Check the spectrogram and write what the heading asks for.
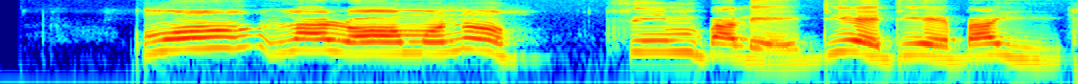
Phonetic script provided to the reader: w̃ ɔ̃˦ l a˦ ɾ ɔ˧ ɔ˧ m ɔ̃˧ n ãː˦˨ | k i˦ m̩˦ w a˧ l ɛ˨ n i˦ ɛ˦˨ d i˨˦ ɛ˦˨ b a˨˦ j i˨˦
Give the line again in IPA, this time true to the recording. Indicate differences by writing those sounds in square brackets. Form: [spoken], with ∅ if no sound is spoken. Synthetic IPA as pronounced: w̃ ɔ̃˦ l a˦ ɾ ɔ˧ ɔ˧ m ɔ̃˧ n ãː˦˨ | [t] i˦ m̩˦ [b] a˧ l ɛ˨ [d] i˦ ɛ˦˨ d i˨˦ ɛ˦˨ b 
